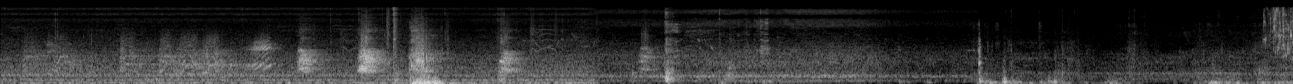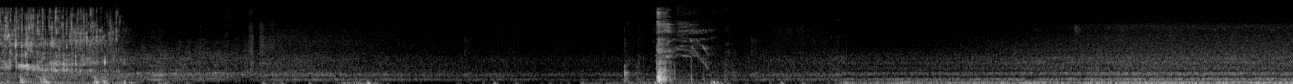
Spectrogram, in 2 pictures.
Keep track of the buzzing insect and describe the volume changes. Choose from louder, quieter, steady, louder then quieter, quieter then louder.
quieter then louder.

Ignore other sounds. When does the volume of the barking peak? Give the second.
4 s.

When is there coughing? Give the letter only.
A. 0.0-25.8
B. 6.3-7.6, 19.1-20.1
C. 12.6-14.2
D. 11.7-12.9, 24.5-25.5
B.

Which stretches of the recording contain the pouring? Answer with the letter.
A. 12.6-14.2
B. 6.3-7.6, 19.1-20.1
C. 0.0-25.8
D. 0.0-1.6
A.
